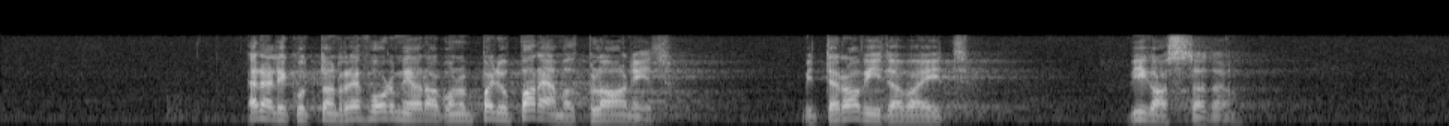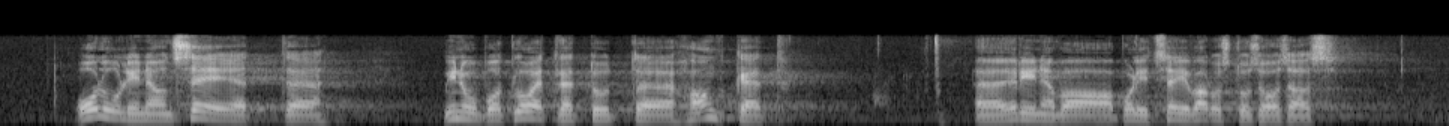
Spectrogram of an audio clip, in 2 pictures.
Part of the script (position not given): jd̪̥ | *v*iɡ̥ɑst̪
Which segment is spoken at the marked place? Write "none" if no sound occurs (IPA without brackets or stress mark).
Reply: v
